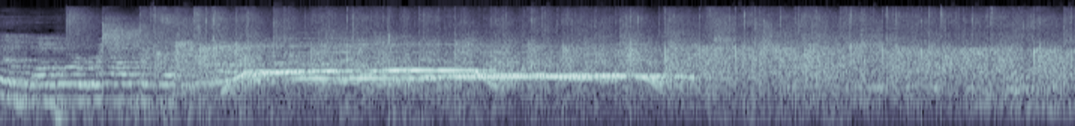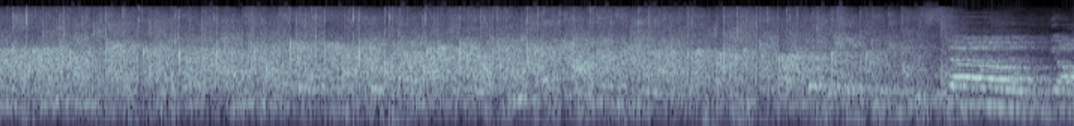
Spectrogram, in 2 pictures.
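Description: Sustained audience applause fills a leadership institute showcase hall, loud and dense for most of the stretch, with a voice speaking over the start before the clapping thins out near the end.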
